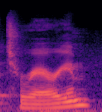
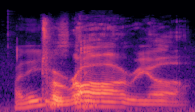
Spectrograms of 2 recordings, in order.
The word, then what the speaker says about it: Terraria: You're a bit of a Terrarium? Terraria. You're a bit of a Terraria, as the professionals say. That's supposedly how you meant to pronounce it. That is how you're supposed to say it.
